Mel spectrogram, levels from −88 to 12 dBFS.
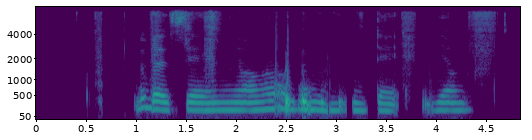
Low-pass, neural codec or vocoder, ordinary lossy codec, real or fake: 7.2 kHz; codec, 16 kHz, 16 kbps, FunCodec, trained on LibriTTS, 50 frames a second; Opus, 64 kbps; fake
